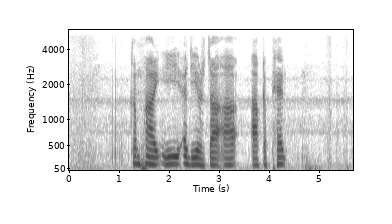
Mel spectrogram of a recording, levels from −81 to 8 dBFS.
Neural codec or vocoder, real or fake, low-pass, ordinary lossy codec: none; real; 5.4 kHz; Opus, 64 kbps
